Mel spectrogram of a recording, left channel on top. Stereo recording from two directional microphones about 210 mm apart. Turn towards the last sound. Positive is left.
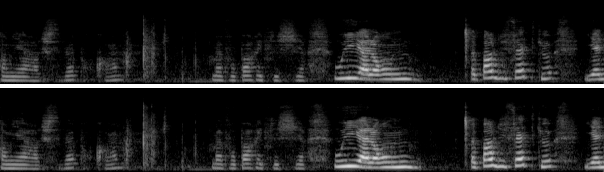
turn(degrees=-35)  # may be behind; listen again after turning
